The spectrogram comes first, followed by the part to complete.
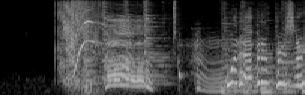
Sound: gasping

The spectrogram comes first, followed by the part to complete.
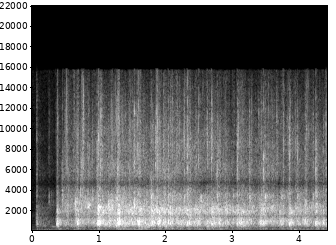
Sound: audience applauds

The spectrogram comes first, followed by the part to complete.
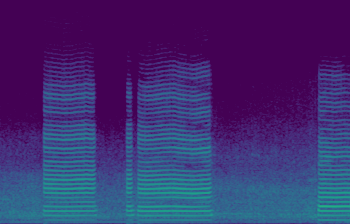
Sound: semi-truck horn blaring

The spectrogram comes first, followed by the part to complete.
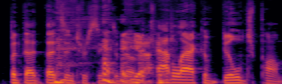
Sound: laughs

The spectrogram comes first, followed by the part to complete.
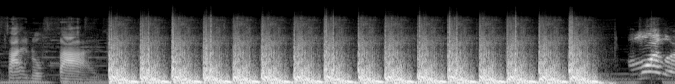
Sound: thunk

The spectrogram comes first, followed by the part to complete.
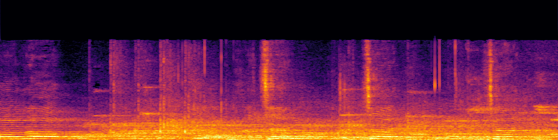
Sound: clapping

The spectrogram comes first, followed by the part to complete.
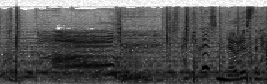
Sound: growls

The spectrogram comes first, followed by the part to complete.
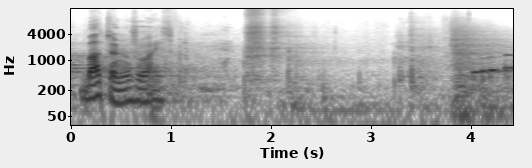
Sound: laughs

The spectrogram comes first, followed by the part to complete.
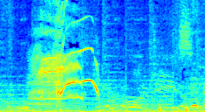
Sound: screaming

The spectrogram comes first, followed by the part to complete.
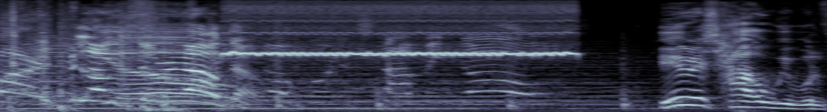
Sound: shouting; whistle blow

